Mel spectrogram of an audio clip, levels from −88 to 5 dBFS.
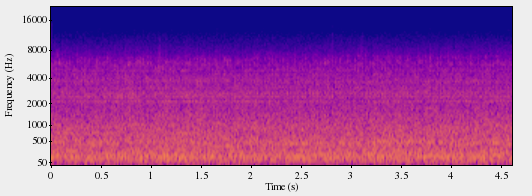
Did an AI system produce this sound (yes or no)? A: yes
